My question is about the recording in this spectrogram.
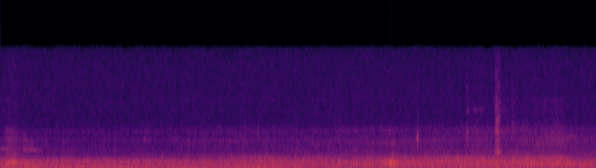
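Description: Steady rumble of street traffic with a vehicle engine running nearby, a low hum under the noise.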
